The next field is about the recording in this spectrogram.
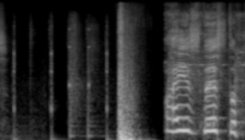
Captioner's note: angry thud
